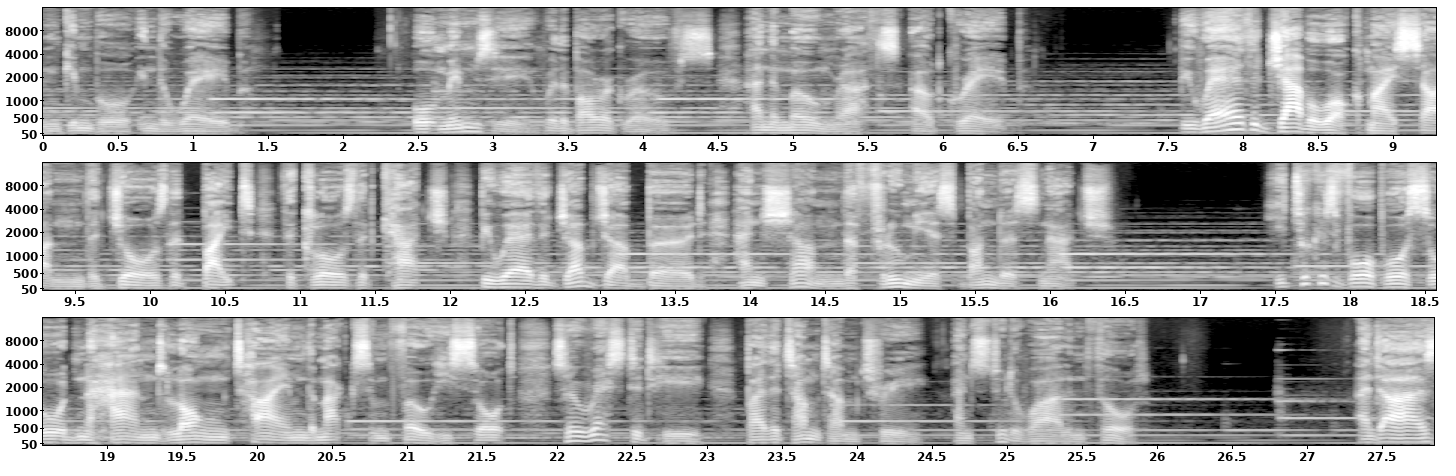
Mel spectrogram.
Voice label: reads Jabberwocky by Lewis Carroll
